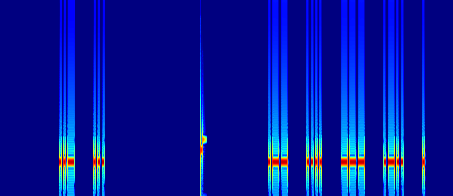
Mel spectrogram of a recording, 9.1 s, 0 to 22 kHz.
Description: Morse code, heard as a keyed tone, about 28 wpm, spaced as for 16 wpm, 690 Hz. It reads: US WHOLE
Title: 3x Character Spacing - Top 500 Words - 28wpm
